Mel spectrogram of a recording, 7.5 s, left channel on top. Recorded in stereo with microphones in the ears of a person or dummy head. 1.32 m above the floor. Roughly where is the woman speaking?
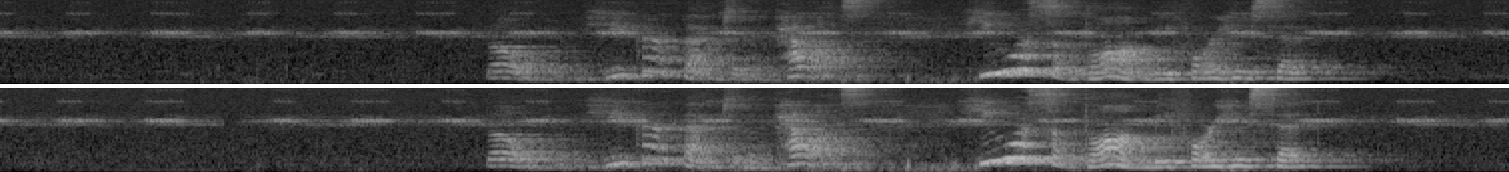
Centre.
